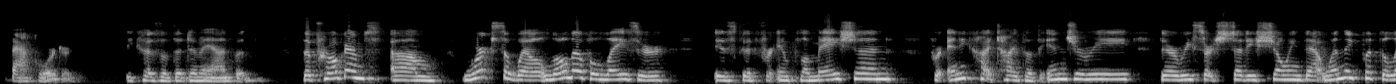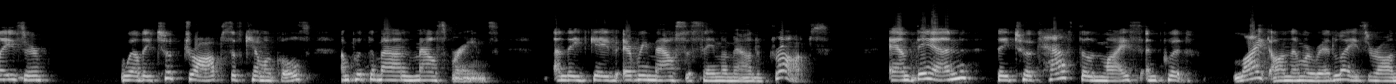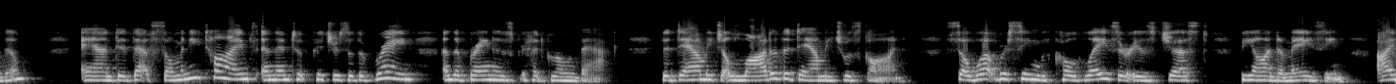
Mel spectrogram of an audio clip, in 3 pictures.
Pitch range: 185-230 Hz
